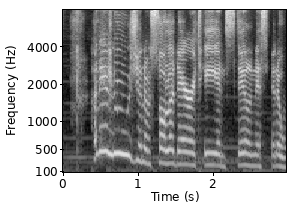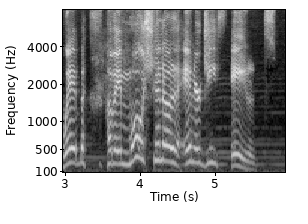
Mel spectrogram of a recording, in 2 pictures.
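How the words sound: It is read in a put-on Irish accent.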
